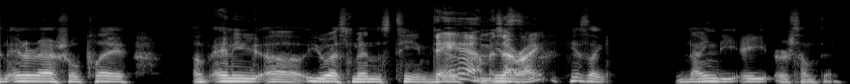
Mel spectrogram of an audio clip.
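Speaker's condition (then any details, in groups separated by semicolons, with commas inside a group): Cerebral palsy; present from birth; plays soccer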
